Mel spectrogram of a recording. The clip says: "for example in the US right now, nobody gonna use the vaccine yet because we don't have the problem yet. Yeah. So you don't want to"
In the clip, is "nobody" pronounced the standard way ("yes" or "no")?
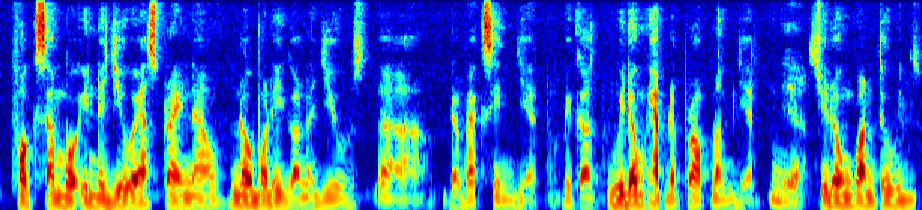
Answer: yes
